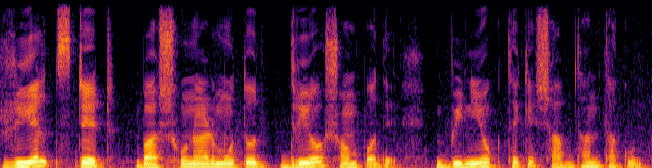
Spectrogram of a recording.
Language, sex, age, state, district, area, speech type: Bengali, male, 18-30, West Bengal, Birbhum, urban, read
